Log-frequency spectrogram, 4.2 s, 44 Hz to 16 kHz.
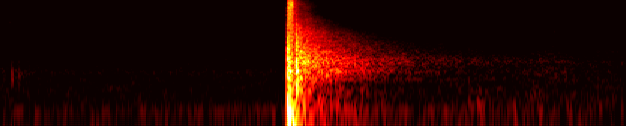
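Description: A single suppressed .300 Win Mag rifle shot about two seconds in, an M2 armor-piercing round fired into a ceramic Level IV armor plate. The sharp report dies away over about a second.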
